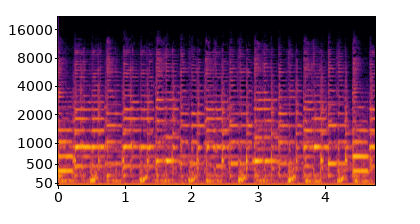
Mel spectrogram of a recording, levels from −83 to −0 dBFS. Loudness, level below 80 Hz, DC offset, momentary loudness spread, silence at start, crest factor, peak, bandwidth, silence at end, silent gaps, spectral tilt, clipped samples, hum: -18 LUFS; -42 dBFS; 3%; 4 LU; 0 s; 14 dB; -4 dBFS; 14 kHz; 0 s; none; -5 dB/octave; under 0.1%; none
